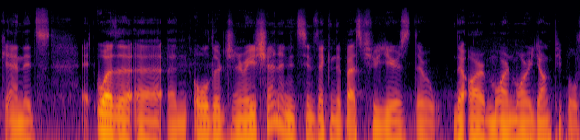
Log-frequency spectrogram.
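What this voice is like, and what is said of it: French accent. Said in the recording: “I'm French from France, so I have a French accent.”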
